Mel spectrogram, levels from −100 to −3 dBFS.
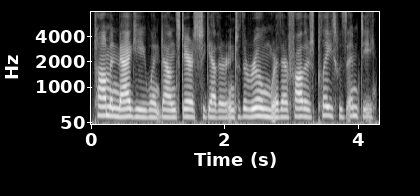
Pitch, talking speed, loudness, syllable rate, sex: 205 Hz, 210 wpm, -17 LUFS, 5.7 syllables/s, female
